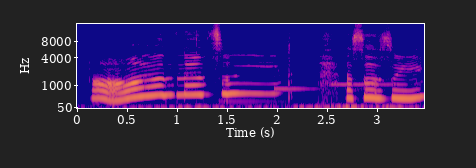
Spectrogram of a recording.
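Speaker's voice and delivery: high, drawn-out gushing coo on aw.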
